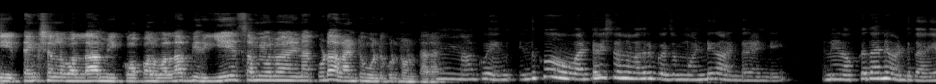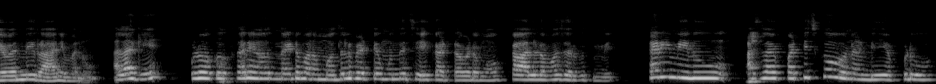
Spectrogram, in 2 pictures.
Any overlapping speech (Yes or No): No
